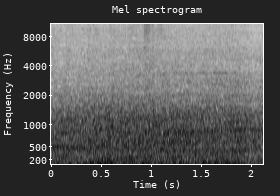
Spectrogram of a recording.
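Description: Motorcycle riding noise picked up by a helmet-mounted action camera: a steady rush of wind over the microphone with engine and road noise underneath.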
